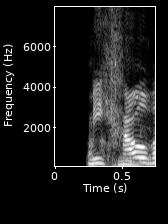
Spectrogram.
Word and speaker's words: Mikhail: No, Mikkel Bakunin, I think is how it's pronounced. – Hang on. Bakunin. Mikhail Bakunin. I don't know. – There we go. No, that's probably accurate.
